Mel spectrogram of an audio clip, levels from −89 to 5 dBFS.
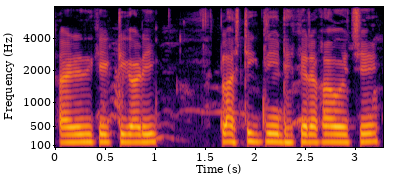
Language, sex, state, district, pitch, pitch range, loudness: Bengali, male, West Bengal, Cooch Behar, 165 Hz, 165-175 Hz, -14 LUFS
